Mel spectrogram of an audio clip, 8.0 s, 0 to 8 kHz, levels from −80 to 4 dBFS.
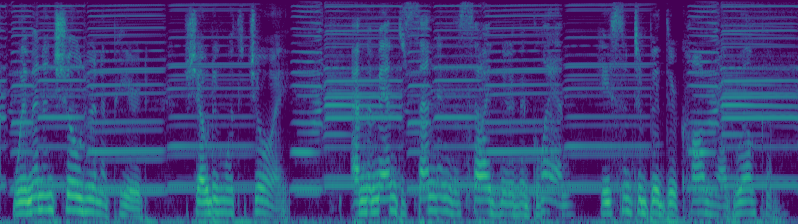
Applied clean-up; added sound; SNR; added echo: none; Harmonica; 8 dB; none.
